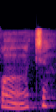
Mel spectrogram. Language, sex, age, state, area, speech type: Maithili, female, 30-45, Jharkhand, urban, read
